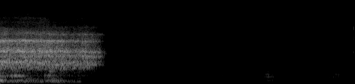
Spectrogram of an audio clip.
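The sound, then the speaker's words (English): A single long, breathy exhale, fairly loud, fading out after about a second into near silence with only faint soft stirrings afterward, part of a guided breathing exercise of breathing in through the nose and out. “So if you would join me, let's breathe in through the nose and out.”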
